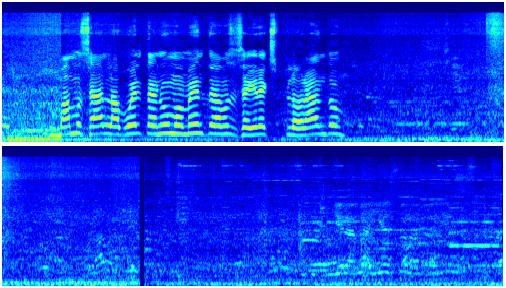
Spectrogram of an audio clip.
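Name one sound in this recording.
A crowd of people chatters and bustles outdoors.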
